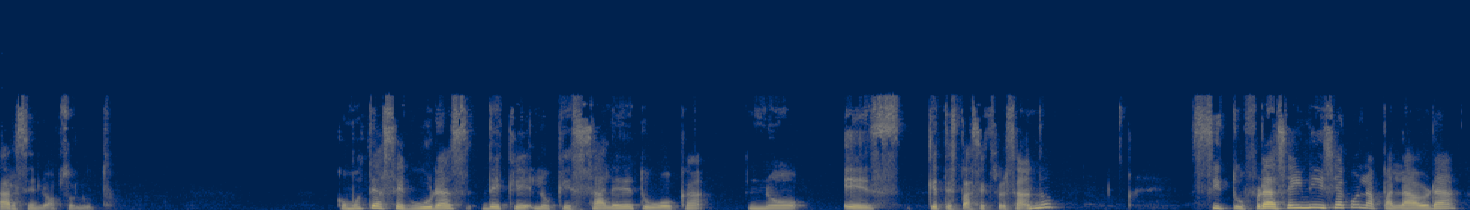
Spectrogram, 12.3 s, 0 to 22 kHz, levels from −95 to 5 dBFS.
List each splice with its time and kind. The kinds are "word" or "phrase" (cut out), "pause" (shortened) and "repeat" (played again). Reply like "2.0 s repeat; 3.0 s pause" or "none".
none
